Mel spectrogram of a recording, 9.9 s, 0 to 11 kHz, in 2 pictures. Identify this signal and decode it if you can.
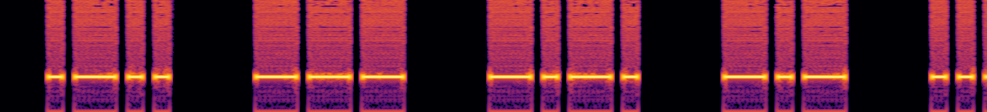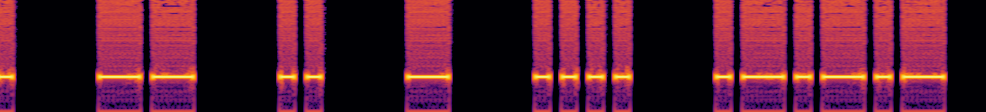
Morse code, heard as a keyed tone, about 18 wpm, spaced as for 12 wpm, 1000 Hz. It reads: LOCKSMITH.
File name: qotdfiles / 12wpm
